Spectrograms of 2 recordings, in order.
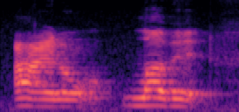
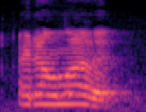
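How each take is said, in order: First: Said in the usual way. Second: "love" lifted and leaned on; stress on love. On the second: Shown as a demonstration. Reviewer repeats her verdict on the book, stressing "love". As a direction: push the word "love" in disapproval.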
